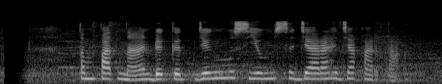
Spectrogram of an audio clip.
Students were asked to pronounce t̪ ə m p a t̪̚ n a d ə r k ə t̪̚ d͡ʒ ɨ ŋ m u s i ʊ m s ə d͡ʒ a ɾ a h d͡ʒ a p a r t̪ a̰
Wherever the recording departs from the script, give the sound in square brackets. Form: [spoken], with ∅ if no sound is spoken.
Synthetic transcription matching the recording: t̪ ə m p a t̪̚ n a d ə [∅] k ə t̪̚ d͡ʒ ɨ ŋ m u s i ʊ m s ə d͡ʒ a ɾ a h d͡ʒ a [k] a r t̪ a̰

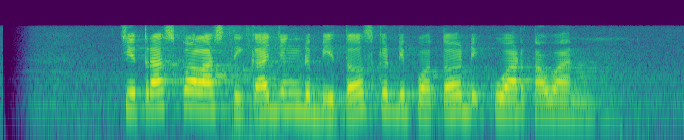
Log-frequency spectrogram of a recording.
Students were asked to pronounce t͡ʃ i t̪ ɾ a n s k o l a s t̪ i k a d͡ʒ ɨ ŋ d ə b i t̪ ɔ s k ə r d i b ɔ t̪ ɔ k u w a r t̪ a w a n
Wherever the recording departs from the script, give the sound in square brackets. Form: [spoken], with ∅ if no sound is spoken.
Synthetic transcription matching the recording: t͡ʃ i t̪ ɾ a [∅] s k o l a s t̪ i k a d͡ʒ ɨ ŋ d ə b i t̪ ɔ s k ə r d i [p] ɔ t̪ ɔ k u w a r t̪ a w a n

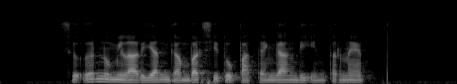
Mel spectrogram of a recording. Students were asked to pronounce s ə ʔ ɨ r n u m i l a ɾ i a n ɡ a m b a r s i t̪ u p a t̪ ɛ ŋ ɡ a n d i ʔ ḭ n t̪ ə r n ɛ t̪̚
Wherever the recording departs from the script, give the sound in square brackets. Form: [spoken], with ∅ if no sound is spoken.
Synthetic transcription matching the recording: s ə ʔ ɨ r n u m i l a ɾ i a n ɡ a m b a r s i t̪ u p a t̪ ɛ ŋ ɡ a [ŋ] d i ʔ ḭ n t̪ ə r n ɛ t̪̚

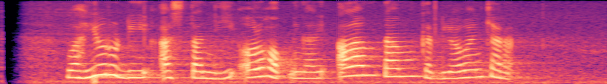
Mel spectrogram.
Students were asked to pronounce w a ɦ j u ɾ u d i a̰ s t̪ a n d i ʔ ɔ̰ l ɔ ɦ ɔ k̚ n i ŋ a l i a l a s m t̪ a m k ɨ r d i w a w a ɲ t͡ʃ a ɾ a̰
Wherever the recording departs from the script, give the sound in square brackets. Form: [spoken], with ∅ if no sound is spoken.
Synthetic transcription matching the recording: w a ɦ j u ɾ u d i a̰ s t̪ a n d i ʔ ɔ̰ l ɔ ɦ ɔ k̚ n i ŋ a l i a l a [∅] m t̪ a m k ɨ r d i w a w a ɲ t͡ʃ a ɾ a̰

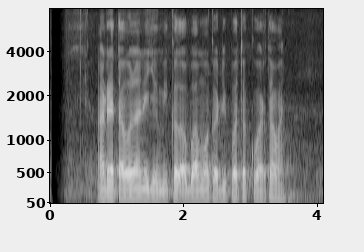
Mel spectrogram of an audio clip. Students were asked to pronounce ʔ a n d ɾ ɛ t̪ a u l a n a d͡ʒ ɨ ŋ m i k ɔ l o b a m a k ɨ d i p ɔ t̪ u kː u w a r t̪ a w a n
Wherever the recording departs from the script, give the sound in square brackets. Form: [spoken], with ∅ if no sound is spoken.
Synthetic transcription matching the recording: ʔ a n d ɾ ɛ t̪ a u l a n [i] d͡ʒ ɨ ŋ m i k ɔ l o b a m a k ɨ d i p ɔ t̪ [ɔ] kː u w a r t̪ a w a n

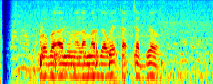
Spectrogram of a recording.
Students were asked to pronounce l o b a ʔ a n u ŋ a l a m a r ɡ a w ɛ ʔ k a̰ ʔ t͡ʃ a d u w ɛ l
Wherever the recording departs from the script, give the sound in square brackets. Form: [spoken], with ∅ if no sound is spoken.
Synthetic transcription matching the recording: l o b a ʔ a n u ŋ a l a m a r ɡ a w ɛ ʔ k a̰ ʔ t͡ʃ a d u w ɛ l

